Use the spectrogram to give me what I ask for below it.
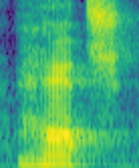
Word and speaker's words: hatch: Aí você pronuncia o H é aspirado, hatch.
